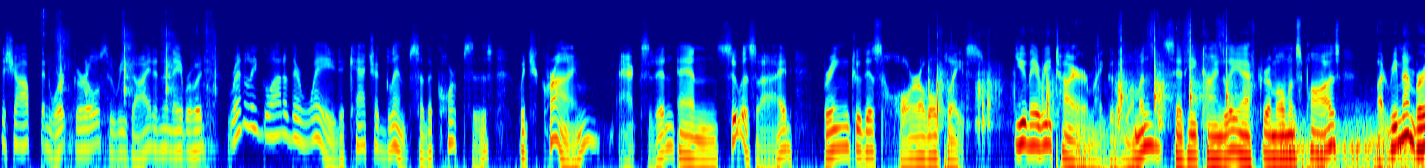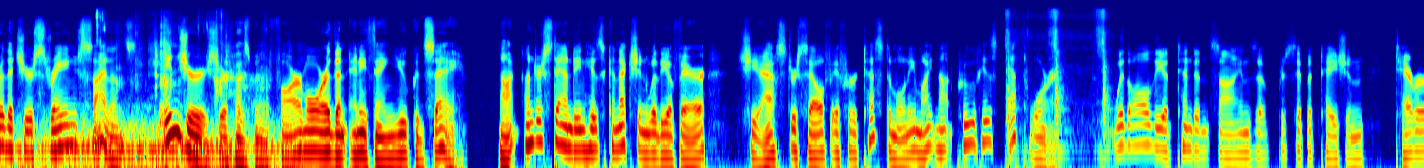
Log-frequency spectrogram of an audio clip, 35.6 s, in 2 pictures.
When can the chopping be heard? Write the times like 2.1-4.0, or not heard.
0.5-2.7, 14.0-15.6, 19.6-20.9, 30.4-31.8.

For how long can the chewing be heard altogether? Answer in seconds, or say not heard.
10 s.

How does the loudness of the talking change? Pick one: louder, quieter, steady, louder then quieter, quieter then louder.
louder then quieter.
